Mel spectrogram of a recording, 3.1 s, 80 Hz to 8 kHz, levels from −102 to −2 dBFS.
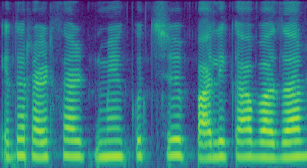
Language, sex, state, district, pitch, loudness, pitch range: Hindi, female, Delhi, New Delhi, 220 Hz, -18 LUFS, 215-235 Hz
